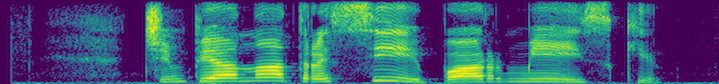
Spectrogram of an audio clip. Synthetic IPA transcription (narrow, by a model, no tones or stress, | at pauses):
t͡ʃɪmʲpʲiɐnat̪rɐsʲijipɐɐrmʲejskʲi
